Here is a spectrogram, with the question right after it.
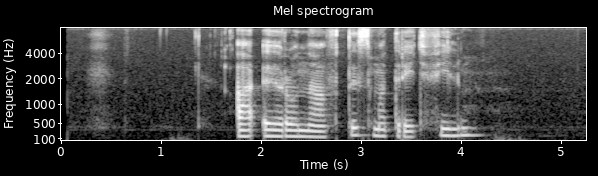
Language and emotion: Russian, neutral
